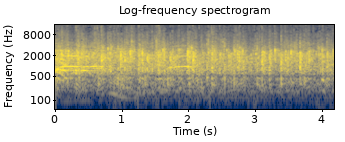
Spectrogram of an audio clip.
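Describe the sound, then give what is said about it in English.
Steady audience applause, a dense wash of many hands clapping at an even level throughout, with a few brief tonal murmurs but no clear talking. “Yeah, Mason, a big round of applause.”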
